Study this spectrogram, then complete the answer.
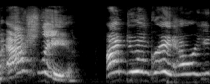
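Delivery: gushing greeting. Pretend. Seller greets viewer Ashley, in a high, loud gushing voice. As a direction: sing out an over-the-top cheery greeting.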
